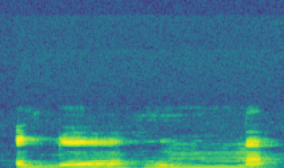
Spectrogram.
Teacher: اب اللہ تعالیٰ کے لام کو موٹا پڑھا جاتا ہے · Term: لام موٹا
